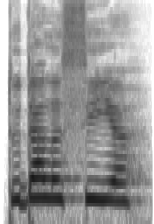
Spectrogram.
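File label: "тыдалӧ сійӧ", Komi, female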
